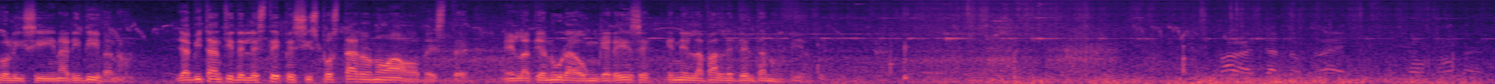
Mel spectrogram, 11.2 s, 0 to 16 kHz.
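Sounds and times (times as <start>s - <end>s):
speech: 0.0s - 6.3s
constant rumble of wind: 0.0s - 11.2s
horse hooves clip-clopping at a walking pace: 2.6s - 11.2s.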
